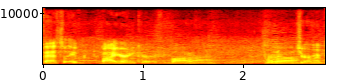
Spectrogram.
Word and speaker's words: Bayern: So watch a video where a German guy collaborated, and he's like, it's actually a Bayern curve. Bayern? Yeah. German pronunciation.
